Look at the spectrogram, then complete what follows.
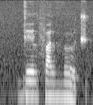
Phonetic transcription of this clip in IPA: ɡ e l f a l ɦ ɵː t͡ʃ

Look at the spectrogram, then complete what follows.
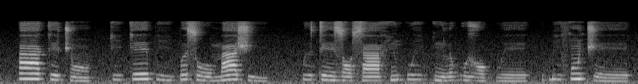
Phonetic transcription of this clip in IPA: aː˦ k e˧ t͡ʃ ɔ̃˨ | k i˧ k eː˦ p iː˨ p ə˦ s oː˨ m aː˦ ʃ i˨ | k͡p ɨ˧ t eː˧ z ɔ˨ s aː˧ h ĩ˧ kʷ iː˧ k ĩ˨ l ə˦ ɡʷ ɨ˨ ɣ ɔ˧ kʷ eː˧ | ɓ i˧ f ɔ̃˦ t͡ʃ eː˨

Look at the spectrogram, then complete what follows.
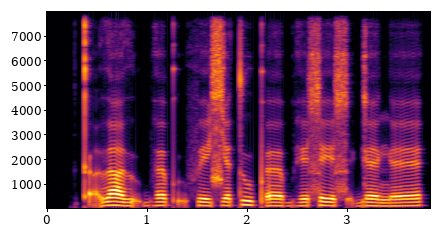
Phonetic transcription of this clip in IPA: kʼ a̰ ð a ð ṵ bʱ ɜ pʼ ṵ f e ɕ ɛ t u pʼ ɜː bʱ e ɬ e ɬ ḛ ɡ ɛ ŋ ɛː

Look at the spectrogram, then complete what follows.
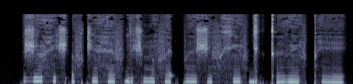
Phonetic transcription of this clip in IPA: ʒ ə̃ h ẽ ʃ ʔ ə f t͡ʃ ɛ̃ h ɛ f ɡʲ ə̃ ʃ m ə̃ f ɛ ʔ p ɘ ʃ e f x ẽ f ɡʲ ə ʔ kʼ ɘ ð ẽ f pʰ e

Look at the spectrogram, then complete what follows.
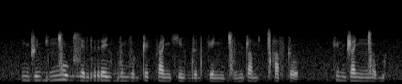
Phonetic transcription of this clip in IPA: n d͡ʒ u lʲ ɡʲ ʊ ŋ͡ǀ u ɡ ɮ e d r e lʲ ɡ u n z ʊ ɡ ʈ ɪ k a ɲ ç e lʲ d ʊ d k e ɲ ɡ͡ǀ u ɲ ʈ a m u ǀʰ a f ʈ ʊ | kʲ u n d͡ʒ a ɲ ŋ͡ǀ ʊ ɡ

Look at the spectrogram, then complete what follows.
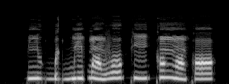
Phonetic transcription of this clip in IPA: ɲ u˨ ɡ͡b ə˨ ɡ͡b ĩ˨˦ ɓ ɔ̃˨ v oː˦ k iː˧ k ɔ̃˦ ŋ ɔ̃˨ k ɔ˧

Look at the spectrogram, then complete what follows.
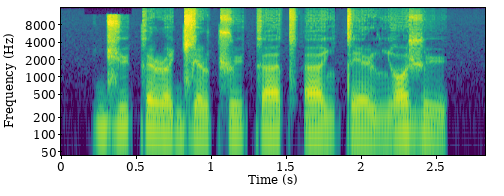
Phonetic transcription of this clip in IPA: d͡ʑ y k ə ɭ œ d͡ʑ ɛ ɭ ʈ͡ʂ y k ɐː t͡sʼ ɐː ʎ t eː ɭ ʎ ɔ ʒ y

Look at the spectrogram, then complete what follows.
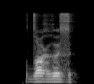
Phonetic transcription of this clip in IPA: dˤ a ɣ ə z

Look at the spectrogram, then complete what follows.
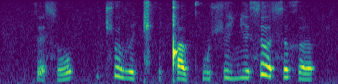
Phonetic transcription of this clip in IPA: k ɛ̰˧˩ s o˩˧ | cʰ ɵ˥˧ v e˧˩ ǁʰ ə˧ ǃ a˧˩ kʷʰ ɜ˧ ʃ e˥˧ ʎ e˧ s ɜ˥˧ s ə˥ x ɜ˧

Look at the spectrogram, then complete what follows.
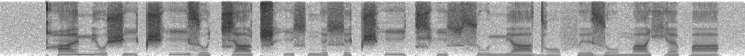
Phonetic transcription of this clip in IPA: qʰ ɛ mʲ o ʃ i t͡ʃʰ i z ʊ t͡ɕ a ʈ͡ʂʰ i ɬ ŋ ɪ ɬ ɪ t͡ʃʰ i t͡ɕʰ i ɬ s u mʲ a d ɔ f ɪ z o m a ç ɛ p a

